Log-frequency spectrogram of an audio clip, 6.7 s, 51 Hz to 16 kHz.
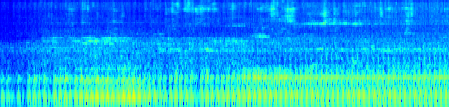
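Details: CFMoto CForce ATV just after an oil change with new copper drain washer and Mobil 1 Racing 4T 10W-40: steady, even idle with smooth regular putter, no knocks, ticks or rattles, no leaks; normal idle.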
